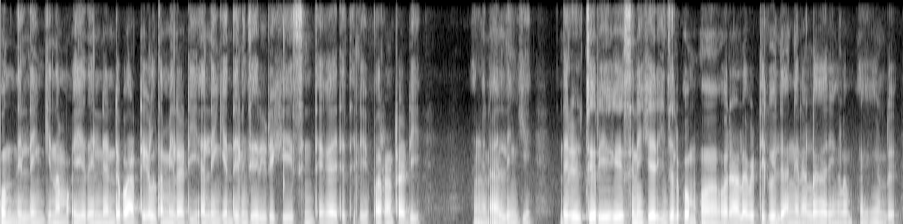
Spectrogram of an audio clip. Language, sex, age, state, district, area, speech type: Malayalam, male, 18-30, Kerala, Kozhikode, urban, spontaneous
